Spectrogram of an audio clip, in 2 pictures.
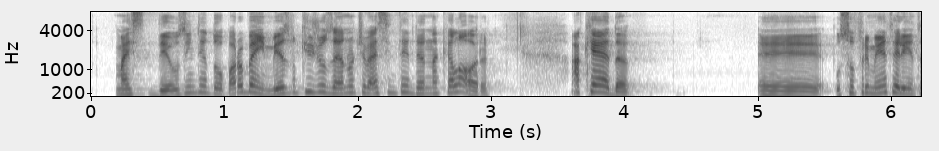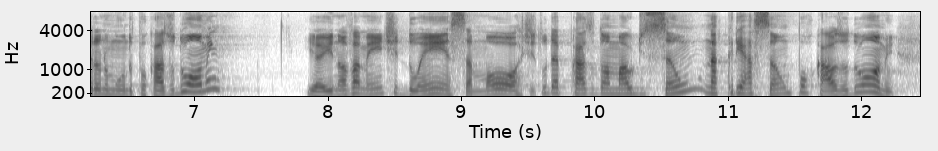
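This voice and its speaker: Talking at a very fast pace, a high-pitched man uses lively intonation, broken by long, frequent pauses. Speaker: Sunday school teacher. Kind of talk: lecture.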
